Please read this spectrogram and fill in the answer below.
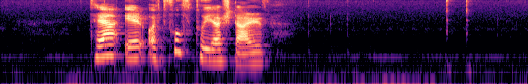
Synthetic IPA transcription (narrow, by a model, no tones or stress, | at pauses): t̪ʰɛːʔɛɹɔ̰jht̪fʊl̥t̪ʰʊjaʃt̪aɹʋ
